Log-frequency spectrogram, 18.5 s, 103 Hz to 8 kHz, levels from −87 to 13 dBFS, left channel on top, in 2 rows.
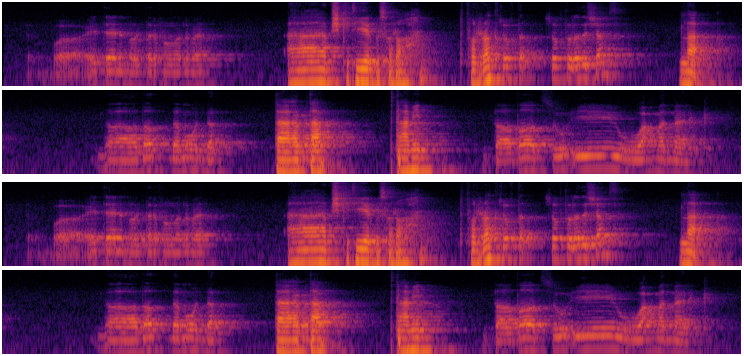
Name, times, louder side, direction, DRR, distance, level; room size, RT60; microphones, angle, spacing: voice 1, 0.6-2.5 6.2-6.5 6.8-7.7 10.4-12.0 12.8-13.3 15.2-18.1, right 1 dB, 10° right, 2 dB, 1.3 m, -30 dB
voice 2, 3.6-5.3 5.8-6.2 8.5-8.7 12.7-13.3 14.2-14.6, left 1 dB, 15° left, 7 dB, 0.9 m, -23 dB
15.0 x 9.3 x 5.3 m, 1.2 s
head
